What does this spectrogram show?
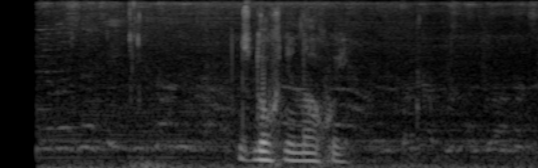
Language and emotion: Russian, angry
